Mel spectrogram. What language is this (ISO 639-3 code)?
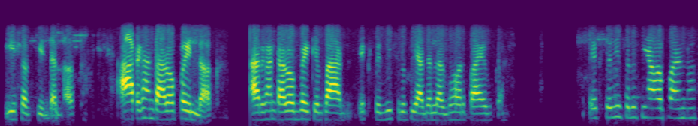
mai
